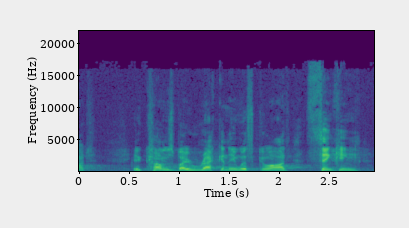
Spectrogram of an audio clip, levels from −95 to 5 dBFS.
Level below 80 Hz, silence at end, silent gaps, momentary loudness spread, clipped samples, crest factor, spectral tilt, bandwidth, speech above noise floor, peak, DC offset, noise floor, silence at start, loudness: -68 dBFS; 0.15 s; none; 11 LU; under 0.1%; 22 dB; -3.5 dB/octave; 17.5 kHz; 25 dB; -4 dBFS; under 0.1%; -50 dBFS; 0 s; -24 LUFS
